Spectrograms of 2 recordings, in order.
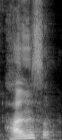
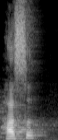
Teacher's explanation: अब ये चंद्रबिंदी है तो अकेली नाक की ध्वनि का प्रयोग नहीं करेंगे, श्वास वायु नाक और मुख दोनों से निकलेगी, इसलिए हस।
